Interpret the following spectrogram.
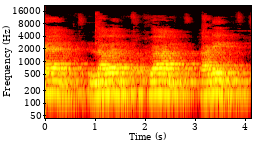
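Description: A man's voice calling out exercise counts in long, drawn-out, chant-like syllables, about one count a second, four in all.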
